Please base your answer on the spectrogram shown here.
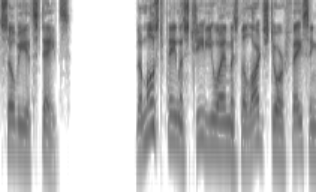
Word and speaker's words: ГУМ: G Russian pronounced gum an abbreviation of Russian TR glad Universal needs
